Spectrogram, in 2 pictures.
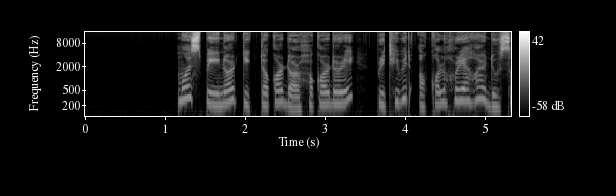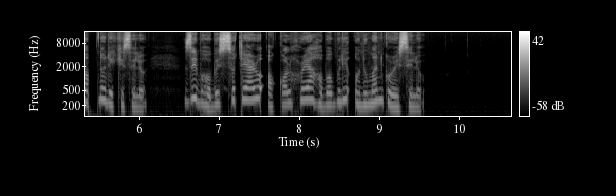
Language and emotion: Assamese, fearful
